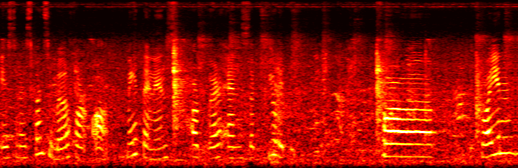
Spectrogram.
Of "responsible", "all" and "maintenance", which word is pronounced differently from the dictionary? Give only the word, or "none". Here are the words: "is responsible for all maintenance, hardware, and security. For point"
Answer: none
